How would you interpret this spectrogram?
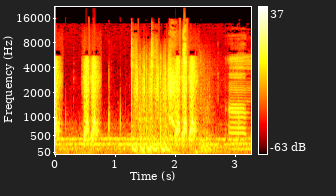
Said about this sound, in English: Alright, so what you're hearing, is a person coming towards me.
